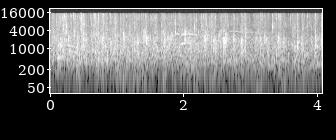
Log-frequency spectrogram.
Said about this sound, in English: All right, give everybody a round of applause for that. Y'all did really good, okay.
